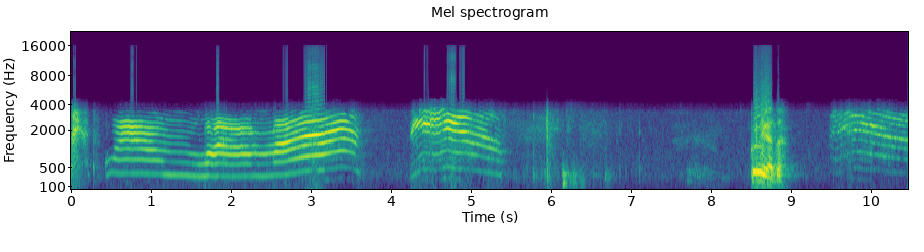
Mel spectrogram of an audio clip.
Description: A smack then a cat growls followed by a man speaking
